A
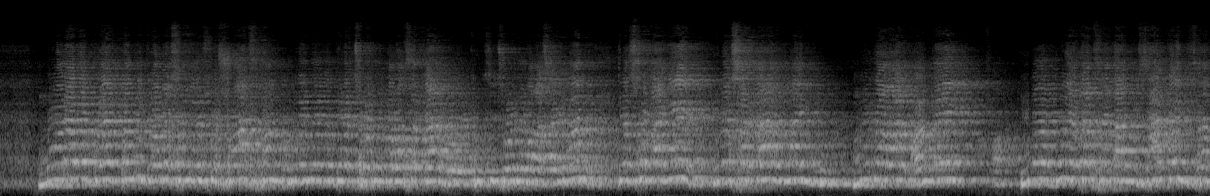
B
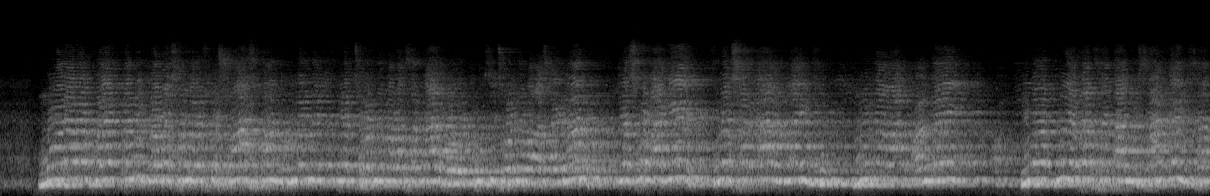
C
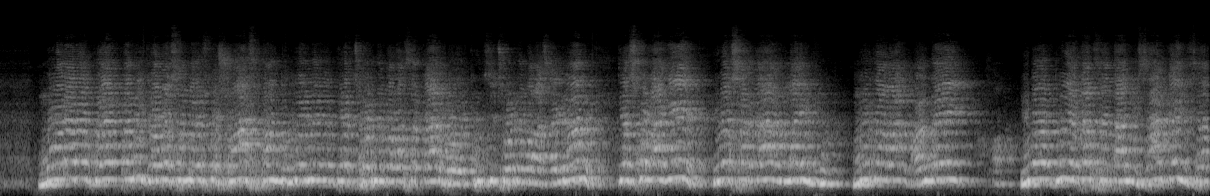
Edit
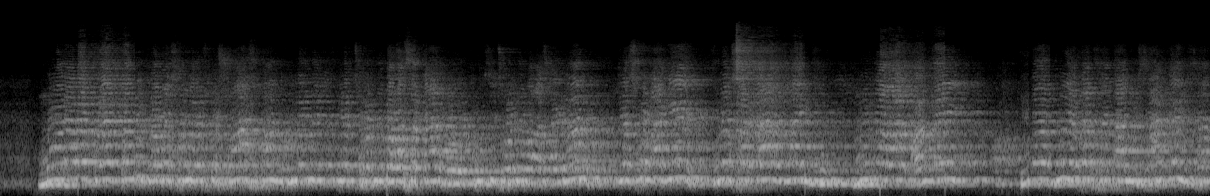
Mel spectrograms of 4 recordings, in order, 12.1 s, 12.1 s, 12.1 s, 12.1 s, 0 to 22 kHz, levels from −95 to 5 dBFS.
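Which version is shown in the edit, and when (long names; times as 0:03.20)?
B
0:00.78–0:01.35: punch in from A
0:03.87–0:04.27: punch in from C
0:07.36–0:08.05: punch in from A
0:08.80–0:09.45: punch in from A
0:10.02–0:10.50: punch in from A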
